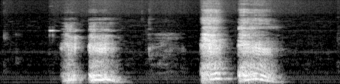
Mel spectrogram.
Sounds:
Throat clearing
